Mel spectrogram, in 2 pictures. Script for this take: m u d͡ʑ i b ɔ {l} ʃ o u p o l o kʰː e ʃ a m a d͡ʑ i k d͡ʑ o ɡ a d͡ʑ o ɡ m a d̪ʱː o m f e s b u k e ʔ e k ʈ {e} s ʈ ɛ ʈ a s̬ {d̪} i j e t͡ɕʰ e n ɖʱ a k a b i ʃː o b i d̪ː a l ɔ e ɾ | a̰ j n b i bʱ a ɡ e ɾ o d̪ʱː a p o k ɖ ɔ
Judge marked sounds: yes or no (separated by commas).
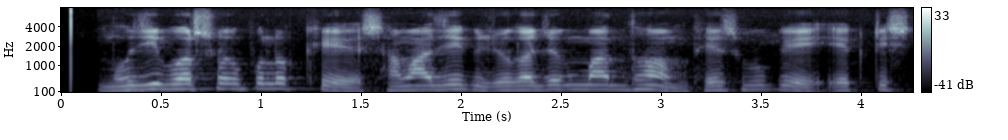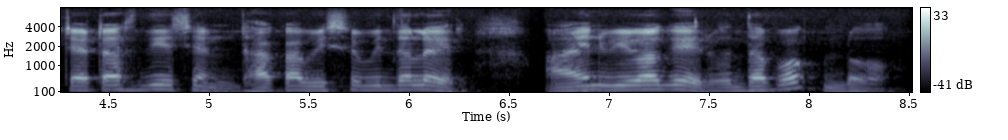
no, no, yes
